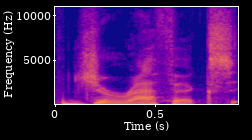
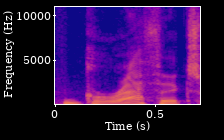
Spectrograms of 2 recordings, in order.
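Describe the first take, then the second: First: It begins with a soft J sound. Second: It begins with a hard G sound. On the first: The speaker calls it wrong. "it's not pronounced giraffics" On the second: The speaker calls it right. "with a hard G"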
